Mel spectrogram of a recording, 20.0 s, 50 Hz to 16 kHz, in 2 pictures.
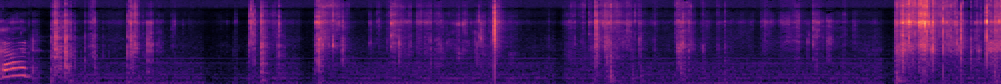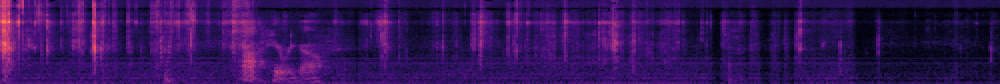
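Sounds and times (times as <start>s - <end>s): toy packaging crinkling: 9.0s - 12.6s, 13.6s - 17.1s.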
